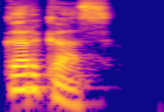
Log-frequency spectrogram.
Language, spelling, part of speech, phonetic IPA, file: Russian, каркас, noun, [kɐrˈkas], Ru-каркас.ogg
- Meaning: 1. frame, framework, skeleton, case, wireframe, airframe 2. hackberry (Celtis gen. et spp.)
